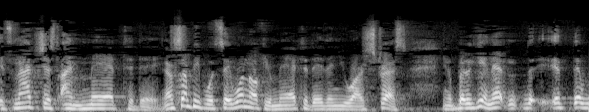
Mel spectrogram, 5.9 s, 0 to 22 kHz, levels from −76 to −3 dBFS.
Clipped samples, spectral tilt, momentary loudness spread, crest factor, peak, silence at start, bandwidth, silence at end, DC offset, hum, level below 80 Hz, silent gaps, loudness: under 0.1%; -6 dB/octave; 6 LU; 14 dB; -2 dBFS; 0 s; 11 kHz; 0 s; under 0.1%; none; -42 dBFS; none; -15 LUFS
